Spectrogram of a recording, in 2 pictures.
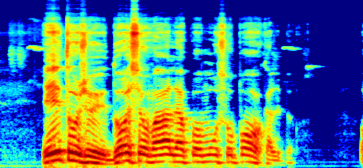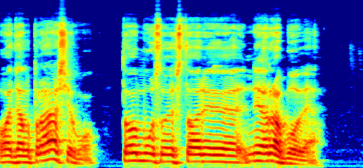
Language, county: Lithuanian, Marijampolė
